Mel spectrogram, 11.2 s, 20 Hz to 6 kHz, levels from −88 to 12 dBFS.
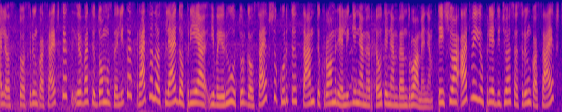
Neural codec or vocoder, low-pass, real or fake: none; 5.4 kHz; real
